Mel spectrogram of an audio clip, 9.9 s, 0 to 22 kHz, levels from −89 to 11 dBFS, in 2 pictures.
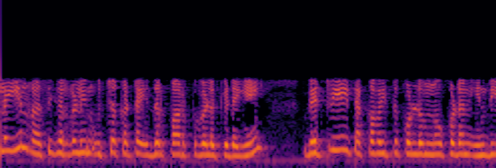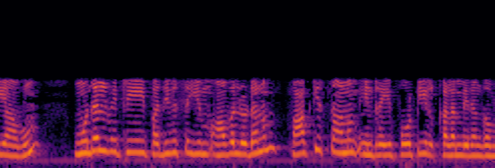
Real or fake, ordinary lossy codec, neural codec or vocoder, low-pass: real; Opus, 64 kbps; none; 3.6 kHz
